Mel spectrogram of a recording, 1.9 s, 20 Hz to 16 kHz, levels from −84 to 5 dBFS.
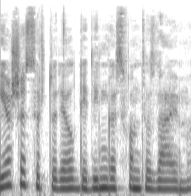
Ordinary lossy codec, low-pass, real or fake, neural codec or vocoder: MP3, 64 kbps; 14.4 kHz; fake; codec, 44.1 kHz, 7.8 kbps, Pupu-Codec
